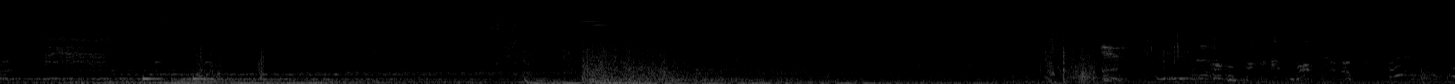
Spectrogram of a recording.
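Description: Blows land with dull thuds in a scuffle.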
